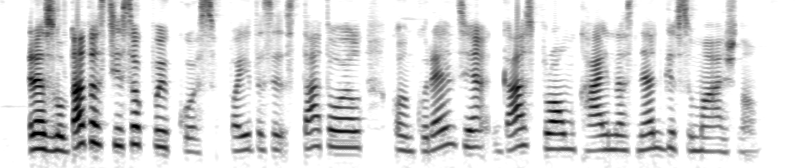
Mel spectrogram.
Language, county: Lithuanian, Vilnius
